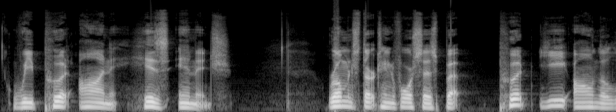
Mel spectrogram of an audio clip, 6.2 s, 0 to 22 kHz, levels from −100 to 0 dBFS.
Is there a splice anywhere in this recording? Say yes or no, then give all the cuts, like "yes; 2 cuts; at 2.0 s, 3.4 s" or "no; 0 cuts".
no; 0 cuts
